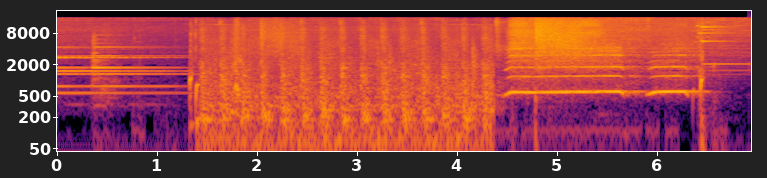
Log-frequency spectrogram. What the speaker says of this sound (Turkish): Trenle hemen seyahat çıkmış.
